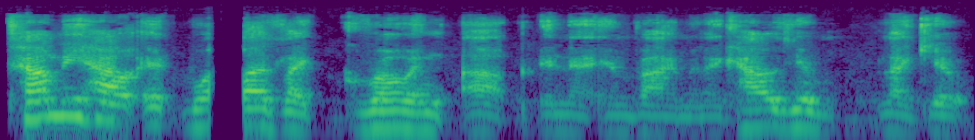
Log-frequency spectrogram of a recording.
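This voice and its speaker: A man's voice: mid-range voice, animated, normal speed, a bit bright, breathy edge. A man hosting a casual interview, eager and enthusiastic, full of "like" and "you know". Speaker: host, life coach.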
